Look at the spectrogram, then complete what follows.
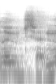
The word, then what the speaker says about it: Luton: And so anyone if you don't understand Luton Luton see I pronounced my tea there. We don't pronounce our T's.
